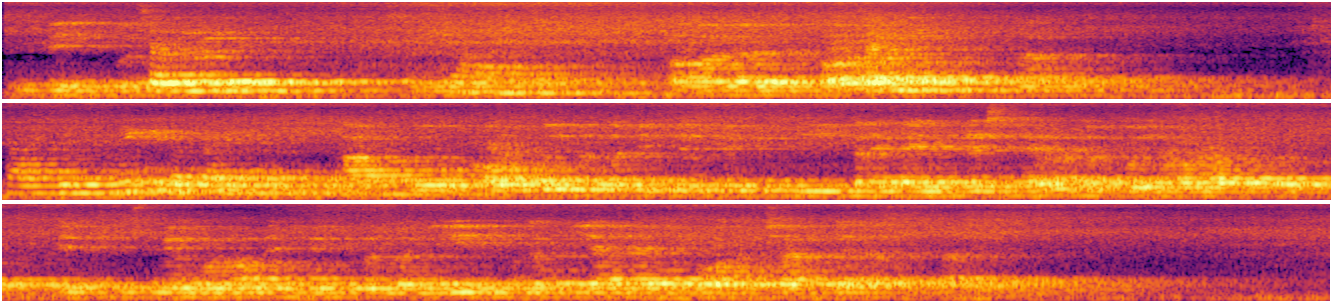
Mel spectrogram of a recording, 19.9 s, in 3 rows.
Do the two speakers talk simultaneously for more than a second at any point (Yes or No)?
No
